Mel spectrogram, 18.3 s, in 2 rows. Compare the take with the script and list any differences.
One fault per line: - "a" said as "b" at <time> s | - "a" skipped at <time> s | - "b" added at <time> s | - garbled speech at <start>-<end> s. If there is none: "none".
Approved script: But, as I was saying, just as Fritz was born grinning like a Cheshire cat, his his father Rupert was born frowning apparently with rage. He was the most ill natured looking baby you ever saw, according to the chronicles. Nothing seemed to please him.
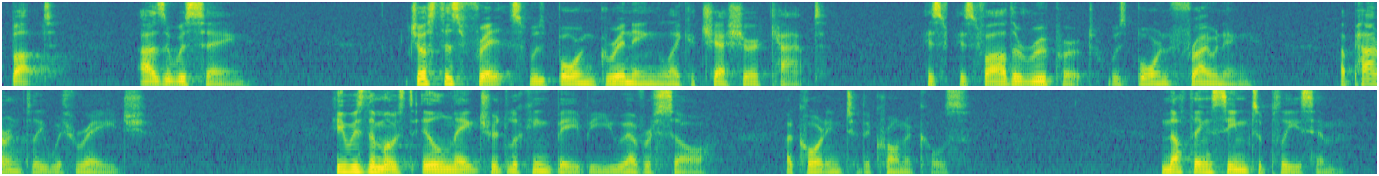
none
